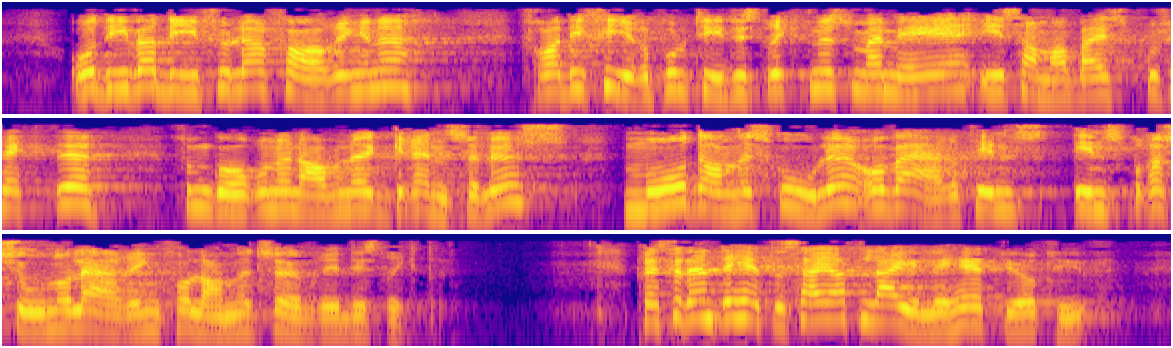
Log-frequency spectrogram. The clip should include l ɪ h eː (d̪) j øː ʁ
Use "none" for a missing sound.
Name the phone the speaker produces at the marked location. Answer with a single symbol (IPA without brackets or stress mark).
t̪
